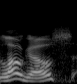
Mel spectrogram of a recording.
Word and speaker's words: logos: Some people pronounce this different ways. I pronounce it logos.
